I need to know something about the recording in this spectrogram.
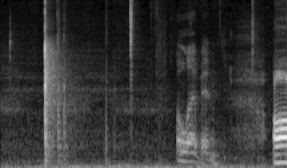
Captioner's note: die rolls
